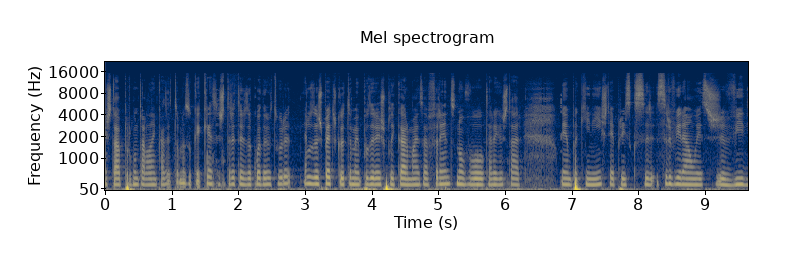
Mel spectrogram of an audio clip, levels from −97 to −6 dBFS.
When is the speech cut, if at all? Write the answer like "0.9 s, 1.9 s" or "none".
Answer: 3.0 s, 5.7 s, 6.8 s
